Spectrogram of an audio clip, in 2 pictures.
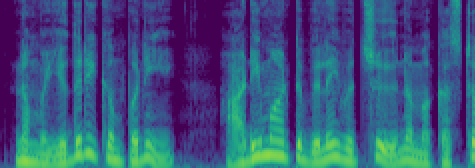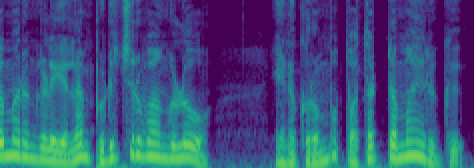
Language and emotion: Tamil, fearful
